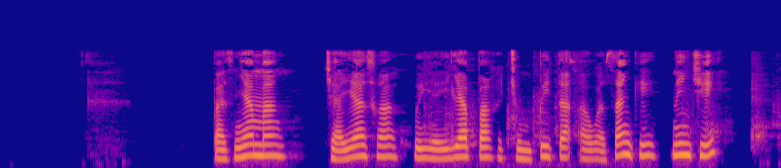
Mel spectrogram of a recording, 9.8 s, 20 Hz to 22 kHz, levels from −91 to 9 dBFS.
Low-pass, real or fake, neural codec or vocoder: 7.2 kHz; real; none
